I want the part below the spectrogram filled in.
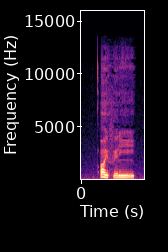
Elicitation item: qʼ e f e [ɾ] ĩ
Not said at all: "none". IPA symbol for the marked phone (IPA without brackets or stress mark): ɾ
